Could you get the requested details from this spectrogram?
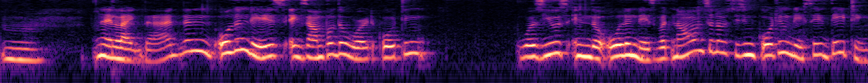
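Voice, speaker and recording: Speaking with a slight non-native accent, a woman uses a dark, mellow tone at a fairly high pitch with ordinary pitch variation. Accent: slight mother-tongue tone in English. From India, Assam. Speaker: college student. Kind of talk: class presentation. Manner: halting, with self-corrections.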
